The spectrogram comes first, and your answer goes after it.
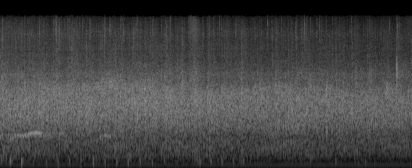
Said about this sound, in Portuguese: Você pode dar uma salva de palmas aí?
